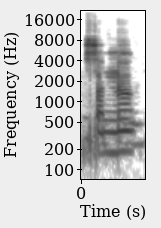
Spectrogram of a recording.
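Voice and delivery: सन्न with a plain dental n; wrong dental n. Shown as a demonstration. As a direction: flatten the retroflex into n in सन्न. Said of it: "ऐसा न जैसा नहीं है".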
